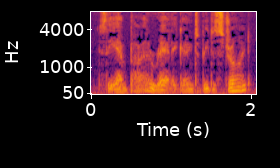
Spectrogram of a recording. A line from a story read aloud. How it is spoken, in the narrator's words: Baldy asked softly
